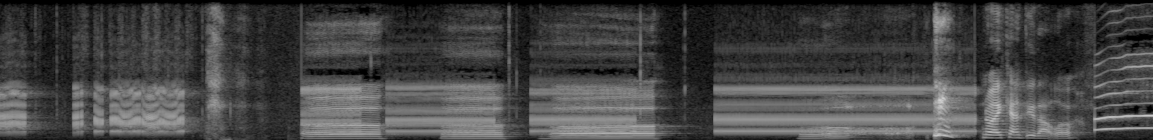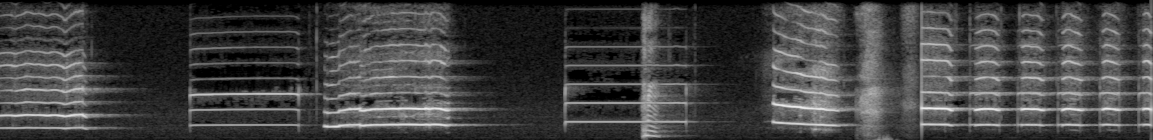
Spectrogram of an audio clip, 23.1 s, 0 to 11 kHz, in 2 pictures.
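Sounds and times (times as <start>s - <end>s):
otamatone playing buzzy notes: 17.2s - 18.5s.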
